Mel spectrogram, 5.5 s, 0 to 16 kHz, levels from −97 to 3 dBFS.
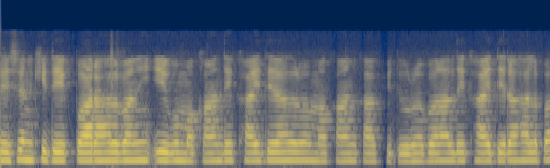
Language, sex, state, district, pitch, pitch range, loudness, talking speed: Bhojpuri, female, Uttar Pradesh, Deoria, 185 Hz, 180-190 Hz, -18 LUFS, 230 wpm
